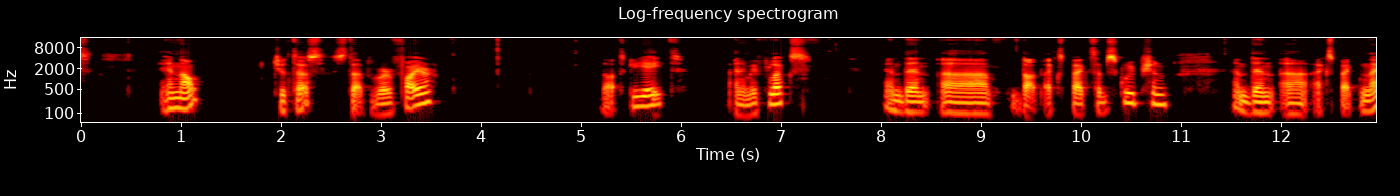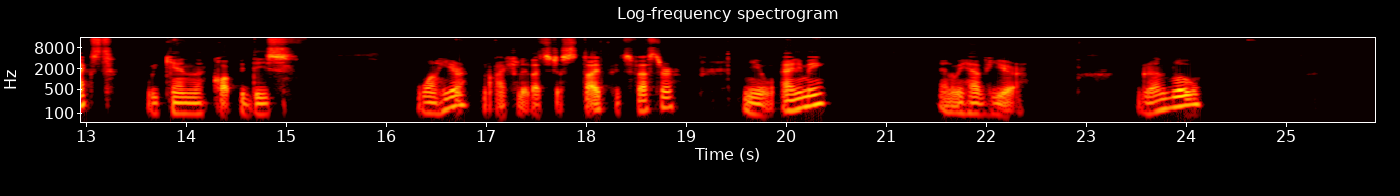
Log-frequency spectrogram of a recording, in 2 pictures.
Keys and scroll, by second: 2.8 Return, 15.8 super+c, 19.4 ctrl+space, 19.8 Return, 21.9 super+c, 23.1 super+v, 25.2 super+c.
